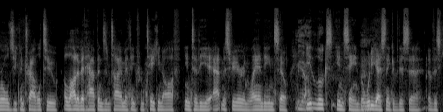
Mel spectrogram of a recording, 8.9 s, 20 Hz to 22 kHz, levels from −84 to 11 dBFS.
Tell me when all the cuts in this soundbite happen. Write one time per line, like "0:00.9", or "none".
0:01.2
0:02.2
0:03.6
0:05.8

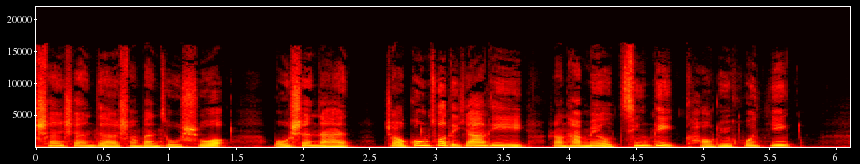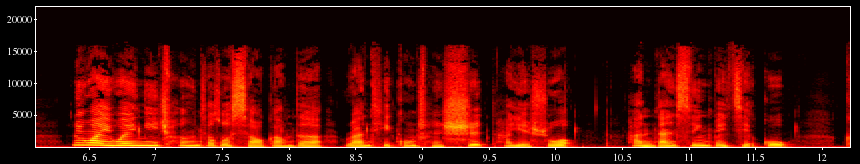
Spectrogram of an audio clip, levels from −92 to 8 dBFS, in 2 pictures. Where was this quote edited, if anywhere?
none

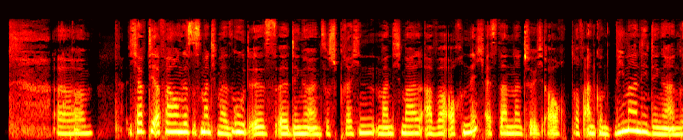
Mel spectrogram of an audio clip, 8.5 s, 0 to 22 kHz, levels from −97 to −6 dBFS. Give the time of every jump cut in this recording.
0:02.9
0:06.1

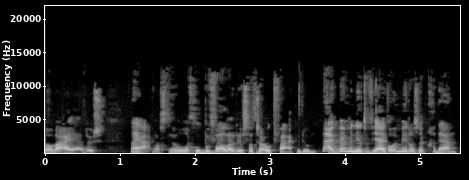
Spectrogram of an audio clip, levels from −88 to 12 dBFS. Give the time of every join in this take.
0:01.4
0:01.9
0:02.8
0:04.6

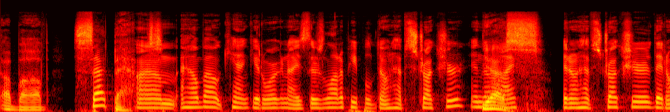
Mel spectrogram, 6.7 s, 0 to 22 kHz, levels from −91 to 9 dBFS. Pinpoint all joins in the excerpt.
0:05.5

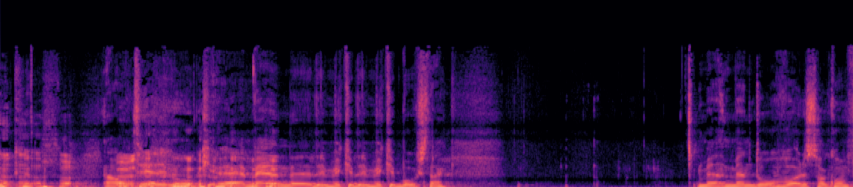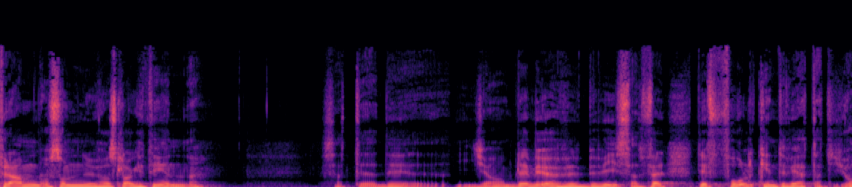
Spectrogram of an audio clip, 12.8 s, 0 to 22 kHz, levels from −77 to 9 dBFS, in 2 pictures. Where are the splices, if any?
0:02.6
0:06.2
0:06.7
0:09.8

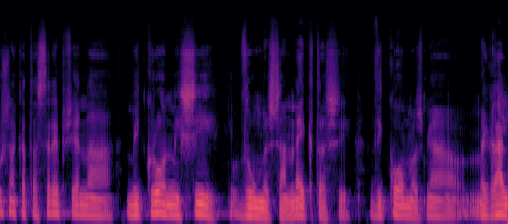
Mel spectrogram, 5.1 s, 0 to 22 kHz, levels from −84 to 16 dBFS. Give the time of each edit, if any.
0:01.2
0:02.3
0:03.6

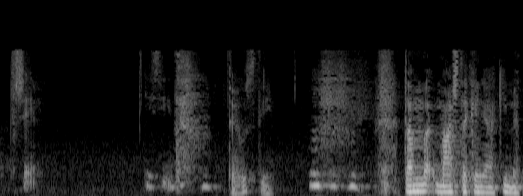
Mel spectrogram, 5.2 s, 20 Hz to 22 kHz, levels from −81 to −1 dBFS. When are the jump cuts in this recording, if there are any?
0:02.2

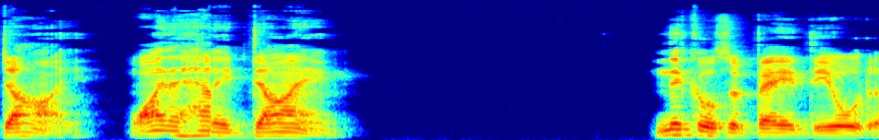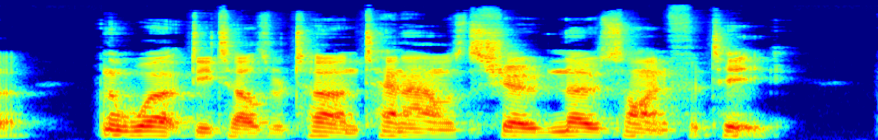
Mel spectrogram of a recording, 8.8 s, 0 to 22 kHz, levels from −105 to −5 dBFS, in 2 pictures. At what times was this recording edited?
0:01.0
0:04.9
0:06.2
0:06.7

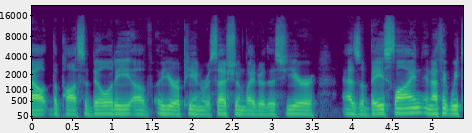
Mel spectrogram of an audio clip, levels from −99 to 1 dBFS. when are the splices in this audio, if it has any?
none

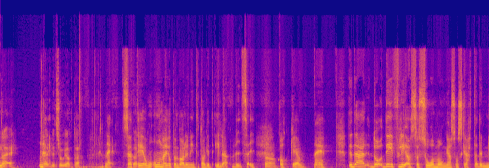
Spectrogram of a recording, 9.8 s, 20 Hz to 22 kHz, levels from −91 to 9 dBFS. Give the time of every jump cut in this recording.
0:06.2

